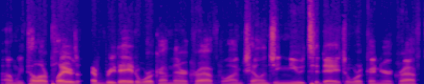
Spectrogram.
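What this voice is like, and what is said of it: Hoarse, strained voice. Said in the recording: “apologize for my voice. ... It's a combination of yelling at officials and a cold”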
